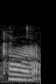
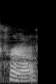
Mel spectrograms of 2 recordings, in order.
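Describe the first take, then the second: First: "Colonel" said as written, KOL-uh-nel; spelling pronunciation. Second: "Colonel" said as KER-nul; pronounced like kernel. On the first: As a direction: say "Colonel" with an l and no r, like COL-onel. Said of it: "Or is it Colonel?". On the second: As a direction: say "Colonel" with an r sound, two syllables. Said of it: "I think it's Colonel". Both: Shown as a demonstration.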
